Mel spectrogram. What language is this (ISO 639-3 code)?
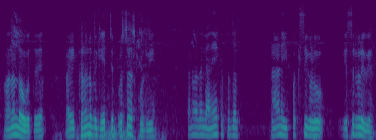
kan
